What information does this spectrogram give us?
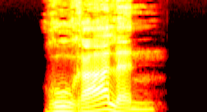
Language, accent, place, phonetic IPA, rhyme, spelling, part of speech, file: German, Germany, Berlin, [ʁuˈʁaːlən], -aːlən, ruralen, adjective, De-ruralen.ogg
- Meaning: inflection of rural: 1. strong genitive masculine/neuter singular 2. weak/mixed genitive/dative all-gender singular 3. strong/weak/mixed accusative masculine singular 4. strong dative plural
